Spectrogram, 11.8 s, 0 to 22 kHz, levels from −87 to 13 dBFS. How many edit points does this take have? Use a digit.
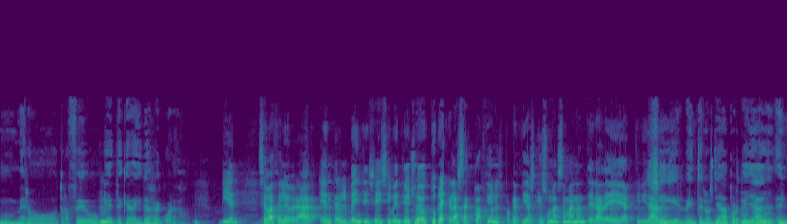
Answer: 4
